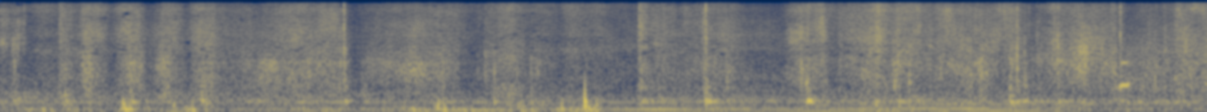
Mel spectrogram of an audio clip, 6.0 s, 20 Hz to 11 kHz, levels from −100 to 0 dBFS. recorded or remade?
recorded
